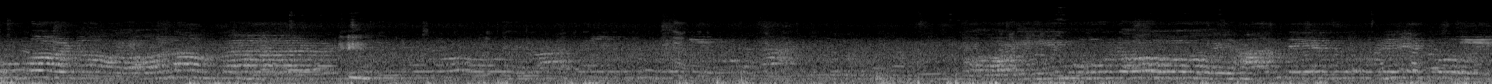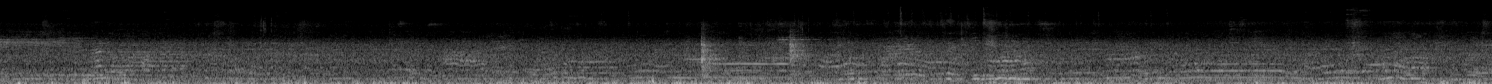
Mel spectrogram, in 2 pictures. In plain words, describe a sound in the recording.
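A group of women sing together nearby.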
